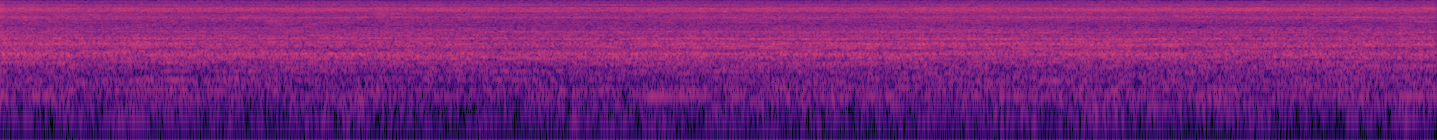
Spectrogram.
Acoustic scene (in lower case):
restroom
